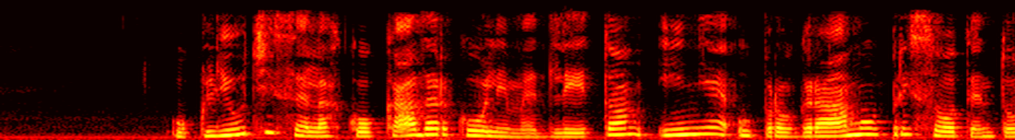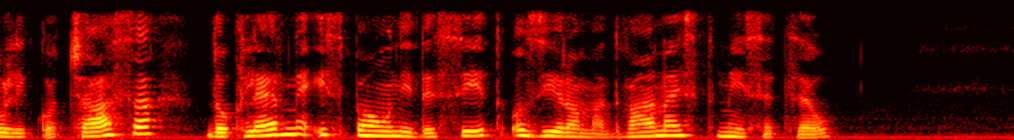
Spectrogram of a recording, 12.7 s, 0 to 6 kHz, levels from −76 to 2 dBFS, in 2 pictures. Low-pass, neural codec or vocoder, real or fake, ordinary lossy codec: 5.4 kHz; none; real; AAC, 32 kbps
